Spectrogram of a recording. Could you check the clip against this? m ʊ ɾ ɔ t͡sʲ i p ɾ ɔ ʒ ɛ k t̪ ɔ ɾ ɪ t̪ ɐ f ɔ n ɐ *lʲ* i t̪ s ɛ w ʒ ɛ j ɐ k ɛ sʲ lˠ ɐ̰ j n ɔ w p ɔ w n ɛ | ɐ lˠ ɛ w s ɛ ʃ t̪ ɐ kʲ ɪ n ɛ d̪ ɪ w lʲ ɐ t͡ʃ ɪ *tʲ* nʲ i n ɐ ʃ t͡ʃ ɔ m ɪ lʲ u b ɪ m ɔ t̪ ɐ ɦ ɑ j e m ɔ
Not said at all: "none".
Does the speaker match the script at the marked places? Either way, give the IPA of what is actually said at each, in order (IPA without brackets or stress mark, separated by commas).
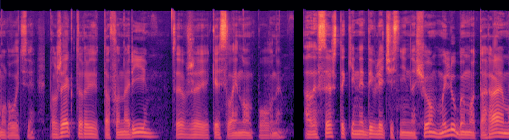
ɾʲ, sʲ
